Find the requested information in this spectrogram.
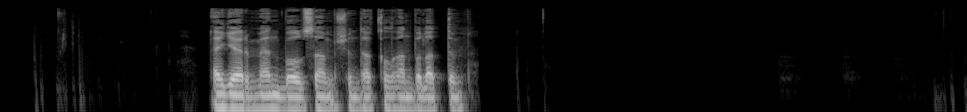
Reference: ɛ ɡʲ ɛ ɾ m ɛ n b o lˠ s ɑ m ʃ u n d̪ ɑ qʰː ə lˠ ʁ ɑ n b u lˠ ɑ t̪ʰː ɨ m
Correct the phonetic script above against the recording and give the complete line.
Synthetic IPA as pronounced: ɛ ɡʲ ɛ ɾ m ɛ n b o lˠ s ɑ m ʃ u n d̪ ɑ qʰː ə lˠ ʁ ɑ n b o lˠ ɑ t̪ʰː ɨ m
